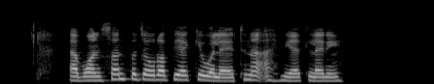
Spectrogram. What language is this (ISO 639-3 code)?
pus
